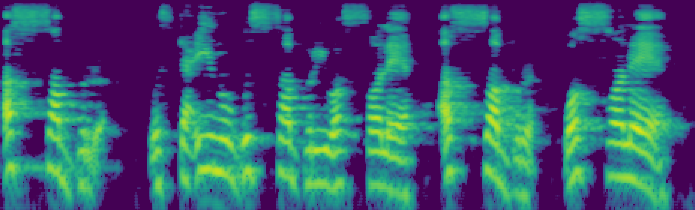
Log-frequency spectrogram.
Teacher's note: Here we do not pronounce the lam of الصبر, and we do not pronounce the lam of الصلاة. So this is شمسية. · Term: lam شمسية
